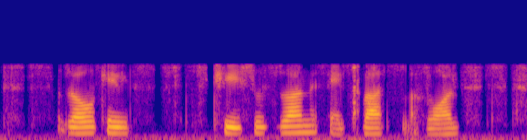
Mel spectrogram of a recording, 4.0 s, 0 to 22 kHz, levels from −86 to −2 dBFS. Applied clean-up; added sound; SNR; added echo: neural diffusion model UNIVERSE++.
